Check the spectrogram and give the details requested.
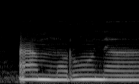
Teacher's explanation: nun hərfində yenə məddi münfasıl qaydasıdır. Nun hərfini dörd əlif miqdarı uzadırıq.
